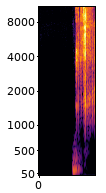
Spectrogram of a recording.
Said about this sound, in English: No, I'm eating a pretzel. No, I hear popping from that.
